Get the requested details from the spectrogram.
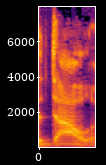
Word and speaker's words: Dao: And you mentioned that I've come up with this new edition of the Twitter book, the Tao of Twitter, or the Chinese pronunciation is the Dao of Twitter, but Tao is a little more fun to say.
